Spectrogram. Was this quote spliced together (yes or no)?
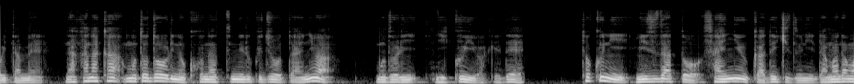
no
